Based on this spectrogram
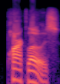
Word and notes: parclose: American English

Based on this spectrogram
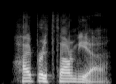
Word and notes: hyperthermia: American English

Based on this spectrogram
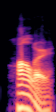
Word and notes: holler: American English

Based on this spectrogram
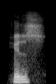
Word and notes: his: American English

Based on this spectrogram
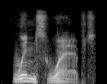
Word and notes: windswept: British English

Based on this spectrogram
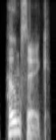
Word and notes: homesick: British English

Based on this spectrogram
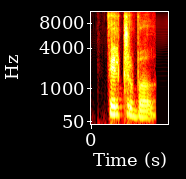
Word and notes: filtrable: Indian

